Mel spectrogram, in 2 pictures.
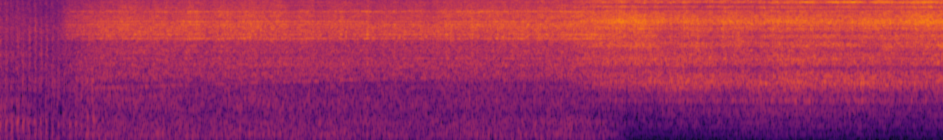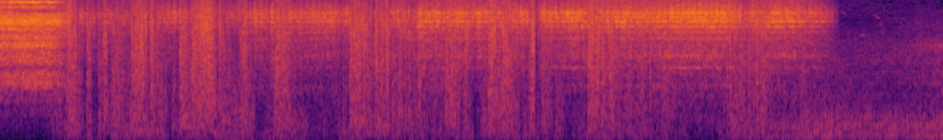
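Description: A helicopter's rotor thumps and whines loudly.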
